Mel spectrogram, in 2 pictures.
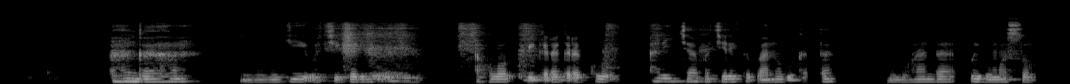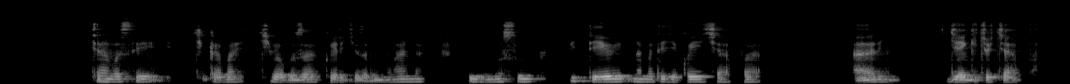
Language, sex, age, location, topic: Kinyarwanda, male, 25-35, Kigali, government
